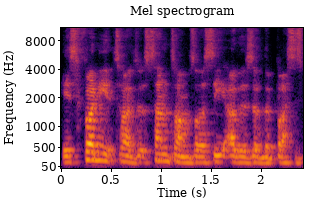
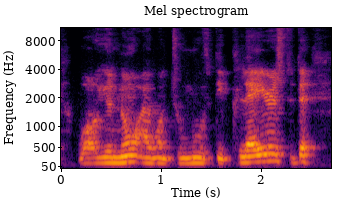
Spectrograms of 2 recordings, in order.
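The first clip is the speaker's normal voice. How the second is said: slower put-on French accent. Retelling how a man answered interview questions about his plans, imitating him in a french accent. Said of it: "obviously with a French accent".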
